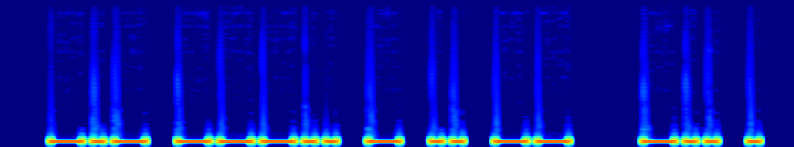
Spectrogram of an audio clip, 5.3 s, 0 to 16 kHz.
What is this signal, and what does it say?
Morse code, heard as a keyed tone, about 17 wpm, 700 Hz. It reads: K8TIM DE
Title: USA Callsign DE Callsign - 5 Characters - 17wpm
